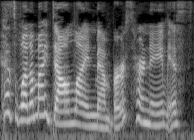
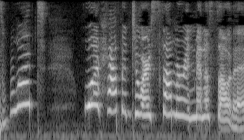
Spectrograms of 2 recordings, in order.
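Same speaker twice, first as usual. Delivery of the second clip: much higher, fast, mock-dismayed outcry; 11 semitones higher than usual. Real, not acted. Host wearing a sweater asks viewers where summer went, mock dismay. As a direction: playfully lament the lost summer.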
